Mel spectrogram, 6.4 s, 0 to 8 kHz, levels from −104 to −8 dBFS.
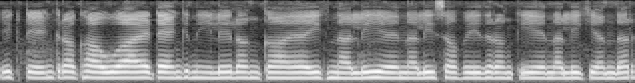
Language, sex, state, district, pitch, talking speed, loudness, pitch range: Hindi, female, Uttar Pradesh, Jyotiba Phule Nagar, 200 Hz, 205 wpm, -16 LUFS, 195-205 Hz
